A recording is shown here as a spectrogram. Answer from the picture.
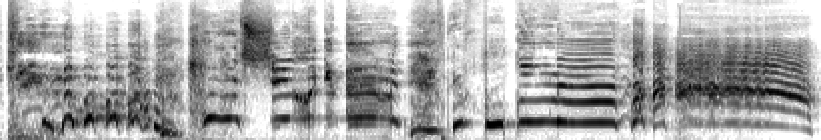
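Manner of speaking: very high, laughing mock cackle of a gloating troll; gleeful troll. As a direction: squeal it out like a delighted troll. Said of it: "and then you do this".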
